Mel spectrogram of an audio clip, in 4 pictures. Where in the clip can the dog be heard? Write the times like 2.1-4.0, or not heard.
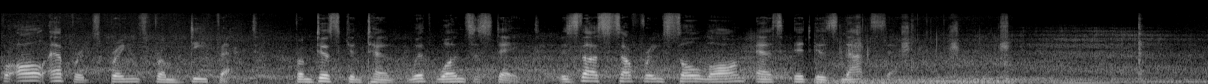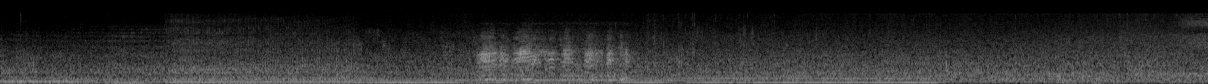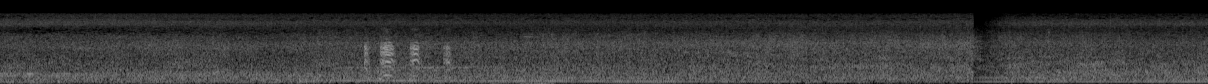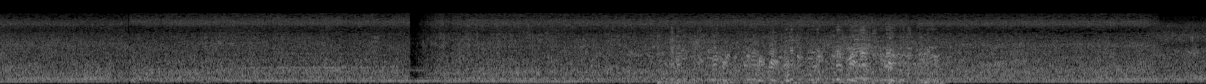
not heard.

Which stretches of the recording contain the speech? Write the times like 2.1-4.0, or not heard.
0.0-8.9.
